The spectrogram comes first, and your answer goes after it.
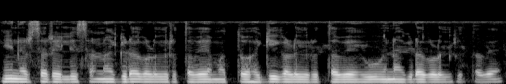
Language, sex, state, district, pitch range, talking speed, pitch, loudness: Kannada, male, Karnataka, Koppal, 115-125 Hz, 140 wpm, 120 Hz, -15 LUFS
